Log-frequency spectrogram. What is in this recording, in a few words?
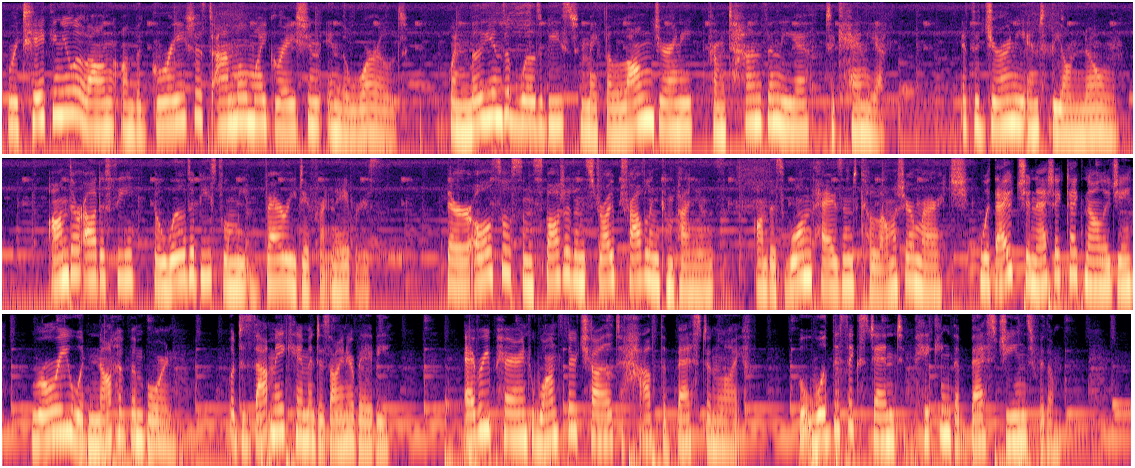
Narration; 20s-30s; Male; Irish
